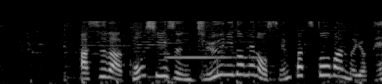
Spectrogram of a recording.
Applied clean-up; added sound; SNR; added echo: classical method spectral subtraction.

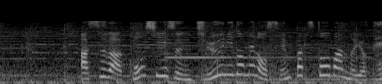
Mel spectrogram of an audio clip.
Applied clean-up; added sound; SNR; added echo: none; Acoustic guitar; 13 dB; none.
